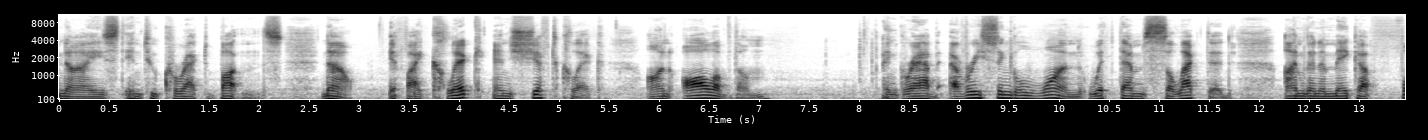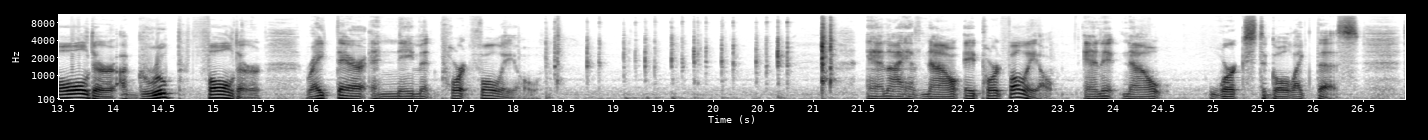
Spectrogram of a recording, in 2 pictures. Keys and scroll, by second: 17.7-20.7 typing.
